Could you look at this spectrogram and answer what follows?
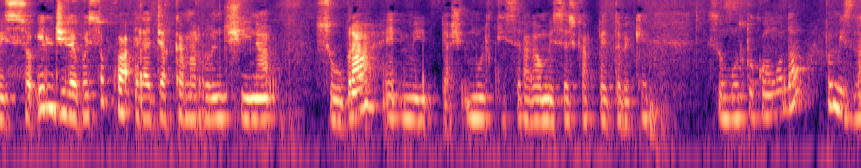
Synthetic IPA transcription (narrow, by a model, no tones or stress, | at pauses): mesːoʔild͡ʒilekwest̪okwaʔɛlad͡ʒːakːamarːont͡ʃiːna | suːpɾaemipja̰ːt͡ʃemolt̪isːimakeɔmːesːoskapːet̪ːoperk̟ːe | somːolt̪okɔːmod̪oepːɔjmizl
